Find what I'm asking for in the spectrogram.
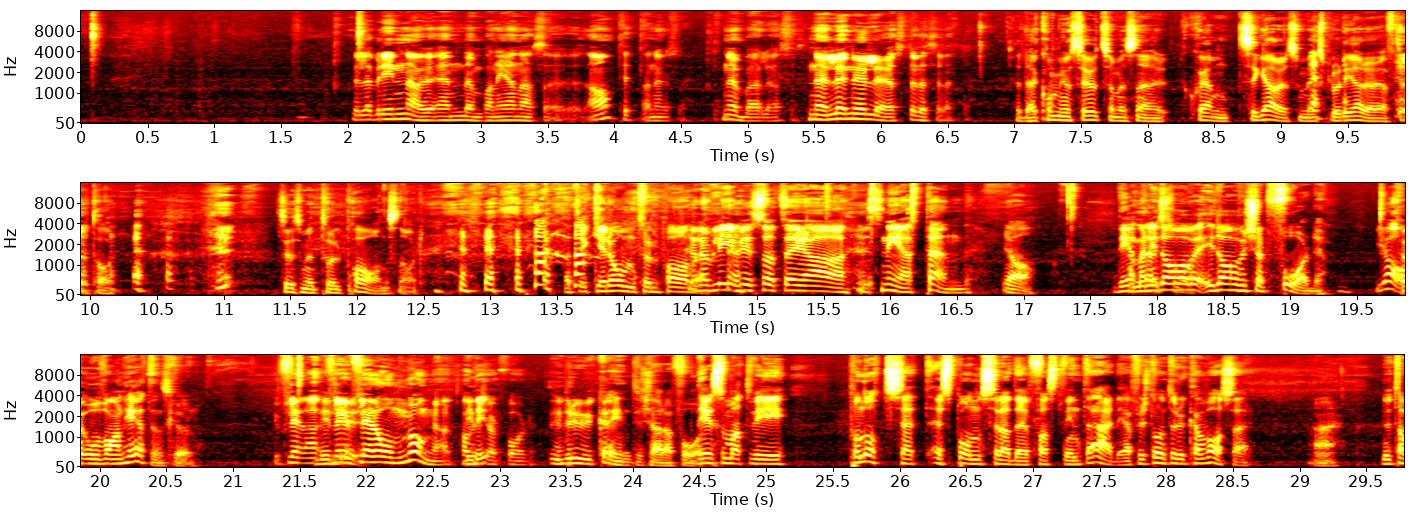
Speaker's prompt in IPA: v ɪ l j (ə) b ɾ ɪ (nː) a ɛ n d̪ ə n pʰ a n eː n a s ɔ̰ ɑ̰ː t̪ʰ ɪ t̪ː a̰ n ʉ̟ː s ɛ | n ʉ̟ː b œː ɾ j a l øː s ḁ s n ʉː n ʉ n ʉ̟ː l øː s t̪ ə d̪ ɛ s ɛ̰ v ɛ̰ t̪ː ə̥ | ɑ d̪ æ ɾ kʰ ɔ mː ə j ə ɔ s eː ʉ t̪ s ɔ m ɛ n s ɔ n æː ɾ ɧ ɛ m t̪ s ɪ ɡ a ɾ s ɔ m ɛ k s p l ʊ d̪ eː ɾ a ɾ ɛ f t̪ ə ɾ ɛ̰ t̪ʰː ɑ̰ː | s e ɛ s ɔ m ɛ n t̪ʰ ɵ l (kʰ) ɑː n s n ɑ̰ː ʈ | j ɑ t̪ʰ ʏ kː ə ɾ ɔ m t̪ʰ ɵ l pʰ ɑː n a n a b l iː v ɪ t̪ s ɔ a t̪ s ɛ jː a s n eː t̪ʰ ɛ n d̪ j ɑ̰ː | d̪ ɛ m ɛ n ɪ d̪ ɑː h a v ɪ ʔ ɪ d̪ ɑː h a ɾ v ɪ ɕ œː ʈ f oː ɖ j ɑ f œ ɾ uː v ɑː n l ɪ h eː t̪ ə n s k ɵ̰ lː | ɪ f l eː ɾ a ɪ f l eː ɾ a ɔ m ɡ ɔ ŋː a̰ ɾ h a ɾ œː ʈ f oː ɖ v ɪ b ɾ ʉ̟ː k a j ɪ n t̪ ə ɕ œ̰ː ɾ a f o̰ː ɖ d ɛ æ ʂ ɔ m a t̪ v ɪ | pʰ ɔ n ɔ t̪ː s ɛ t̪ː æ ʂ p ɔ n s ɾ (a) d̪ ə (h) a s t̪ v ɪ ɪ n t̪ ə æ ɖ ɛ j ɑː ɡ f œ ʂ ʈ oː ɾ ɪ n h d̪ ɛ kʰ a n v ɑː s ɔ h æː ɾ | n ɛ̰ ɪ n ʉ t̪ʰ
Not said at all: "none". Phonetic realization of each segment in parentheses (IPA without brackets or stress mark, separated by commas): a, nː, pʰ, a, f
